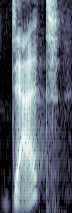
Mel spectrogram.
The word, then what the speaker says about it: debt: Now notice the B is totally silent in the word debt. You don't hear it at all.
